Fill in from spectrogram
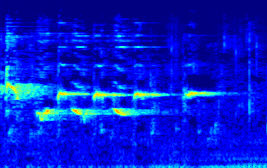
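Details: Green leafbird singing in a training recording meant to provoke a reply: a sharp opening note, then a string of level, slightly slurred whistles at two pitches, with a faint low hum beneath.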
